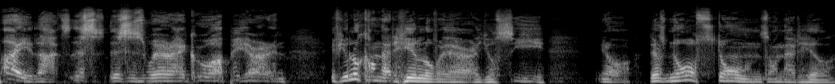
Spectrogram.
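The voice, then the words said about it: Irish-accented imitation of an old man. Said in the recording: “this is more of an Irish accent.”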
